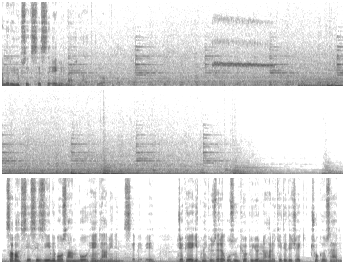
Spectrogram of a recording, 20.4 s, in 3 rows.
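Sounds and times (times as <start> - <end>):
speech: 0.0 - 2.2, 13.8 - 20.4
express train at a station platform getting ready to depart: 0.0 - 11.9
high squeal: 4.1 - 5.9.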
